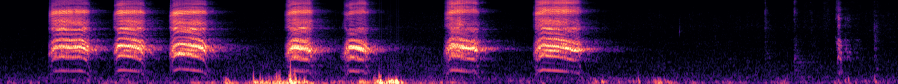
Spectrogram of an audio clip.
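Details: Juvenile crow rehearsing its scolding and territorial calls gives seven rough, nasal caws in quick succession over roughly five seconds, then falls silent, leaving faint background rumble and light clicks.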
